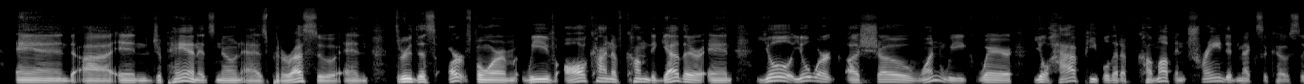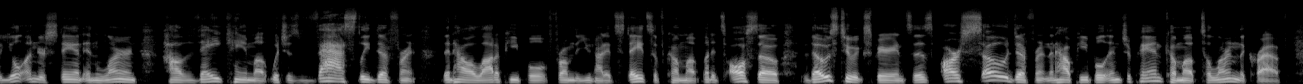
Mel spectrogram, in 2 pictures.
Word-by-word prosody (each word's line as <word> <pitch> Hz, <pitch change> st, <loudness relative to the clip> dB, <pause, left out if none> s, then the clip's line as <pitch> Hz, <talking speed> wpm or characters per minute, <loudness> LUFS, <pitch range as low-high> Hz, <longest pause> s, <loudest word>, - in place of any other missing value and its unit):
and, 95 Hz, -4 st, +2 dB
uh, 85 Hz, -2 st, +1 dB
in 90 Hz, -2 st, 0 dB
Japan, 115 Hz, -, +1 dB
it's 95 Hz, -3 st, -5 dB
known 95 Hz, -1 st, +1 dB
as 85 Hz, -2 st, -3 dB
puroresu, 90 Hz, -3 st, +2 dB
and 90 Hz, -1 st, -3 dB, 0.3 s
through 130 Hz, +4 st, +8 dB
this 120 Hz, -4 st, +2 dB
art -, -, +3 dB
form, 105 Hz, -4 st, +4 dB
we've 120 Hz, +1 st, +4 dB
all 145 Hz, +5 st, +4 dB
kind 145 Hz, -5 st, 0 dB
of 110 Hz, -5 st, -2 dB
come 130 Hz, -3 st, 0 dB
together, 110 Hz, -, +3 dB
and 95 Hz, -3 st, 0 dB, 0.2 s
you'll 170 Hz, +3 st, +3 dB
you'll 175 Hz, +2 st, 0 dB
work 130 Hz, -8 st, 0 dB
a 105 Hz, -1 st, +1 dB
show 115 Hz, 0 st, 0 dB
1 115 Hz, -, -3 dB
week 90 Hz, -3 st, -4 dB
where 100 Hz, -2 st, +1 dB, 0.2 s
you'll -, -, 0 dB
have -, -, -2 dB
people 115 Hz, -4 st, -3 dB
that 100 Hz, -1 st, -2 dB
have 90 Hz, -, -6 dB
come -, -, -3 dB
up -, -, +1 dB
and -, -, -7 dB
trained 140 Hz, +2 st, -5 dB
in 105 Hz, -, -5 dB
Mexico, 90 Hz, -3 st, -8 dB
so 80 Hz, -, -13 dB
you'll 95 Hz, -, -2 dB
understand 115 Hz, -1 st, -3 dB
and 95 Hz, -1 st, -2 dB
learn 115 Hz, 0 st, 0 dB, 0.2 s
how 105 Hz, -1 st, -2 dB, 0.2 s
they 135 Hz, +4 st, 0 dB
came 110 Hz, -5 st, -3 dB
up, 85 Hz, -1 st, -3 dB
which 105 Hz, -1 st, -4 dB
is 90 Hz, -3 st, -11 dB
vastly 120 Hz, -, +1 dB
different 95 Hz, -6 st, -3 dB, 0.3 s
than 105 Hz, 0 st, -2 dB
how 110 Hz, -2 st, +1 dB
a -, -, +2 dB
lot 100 Hz, +2 st, +1 dB
of 105 Hz, -, -3 dB
people 100 Hz, -4 st, -3 dB
from 100 Hz, -2 st, -1 dB
the 90 Hz, -, -5 dB
United 90 Hz, -2 st, -5 dB
States 130 Hz, +4 st, +1 dB
have -, -, -10 dB
come 95 Hz, -2 st, -3 dB
up, 85 Hz, -, -3 dB
but 110 Hz, -, -3 dB
it's 105 Hz, -, -8 dB
also 105 Hz, -8 st, +3 dB, 0.2 s
those 120 Hz, -, +4 dB
2 135 Hz, -6 st, +2 dB
experiences 100 Hz, +1 st, -2 dB
are 145 Hz, +1 st, +4 dB
so 180 Hz, +6 st, +1 dB
different 105 Hz, -, 0 dB
than 95 Hz, -, -3 dB
how 105 Hz, 0 st, +3 dB
people 105 Hz, 0 st, -1 dB
in 105 Hz, +2 st, 0 dB
Japan 145 Hz, +6 st, -4 dB
come 100 Hz, -6 st, +1 dB
up 90 Hz, -1 st, 0 dB
to 100 Hz, -, -5 dB
learn 115 Hz, +6 st, 0 dB
the -, -, -4 dB
craft. -, -, -3 dB
105 Hz, 195 wpm, -23 LUFS, 95-120 Hz, 0.3 s, through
